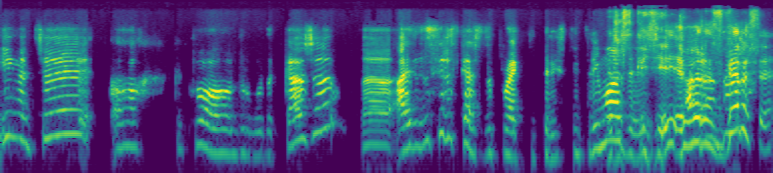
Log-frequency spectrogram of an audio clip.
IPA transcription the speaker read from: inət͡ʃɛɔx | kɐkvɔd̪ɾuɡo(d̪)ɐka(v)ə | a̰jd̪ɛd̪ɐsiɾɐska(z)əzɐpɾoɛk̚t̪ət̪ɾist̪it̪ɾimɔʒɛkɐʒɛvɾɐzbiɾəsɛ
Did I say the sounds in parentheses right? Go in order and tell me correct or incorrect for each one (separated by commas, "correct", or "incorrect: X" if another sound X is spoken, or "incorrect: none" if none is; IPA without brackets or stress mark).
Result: correct, incorrect: ʒ, incorrect: ʒ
